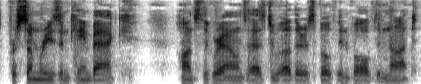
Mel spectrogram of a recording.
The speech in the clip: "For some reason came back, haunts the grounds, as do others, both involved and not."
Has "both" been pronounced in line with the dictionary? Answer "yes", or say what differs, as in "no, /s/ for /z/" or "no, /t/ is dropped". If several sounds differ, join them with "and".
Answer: yes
